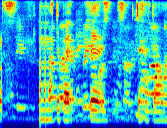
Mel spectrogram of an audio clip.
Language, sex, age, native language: Icelandic, male, 9, Icelandic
